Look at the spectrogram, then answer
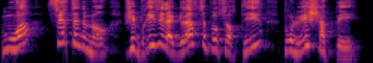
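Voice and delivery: put-on high, eager girlish reply; high-voiced heroine explaining herself; earnest young lady. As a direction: answer up high, readily owning it.

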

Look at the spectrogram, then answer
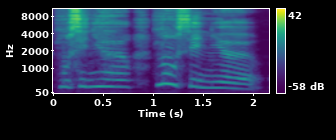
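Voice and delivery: loud, urgent outcry; exclamation. A narrator's reading. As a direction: cry out to his lordship, drawing out the second call. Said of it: "s'écria le bailli". (exclamation pressante)

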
